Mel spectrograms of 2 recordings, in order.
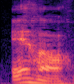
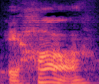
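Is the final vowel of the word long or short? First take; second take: short; long. First: The final vowel is short. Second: The final vowel is held long. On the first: It means pain or being hurt. "Eha with no lines over the A, no kahakos, refers to pain" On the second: It means the number four. "eha with the line over the A means the number four"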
